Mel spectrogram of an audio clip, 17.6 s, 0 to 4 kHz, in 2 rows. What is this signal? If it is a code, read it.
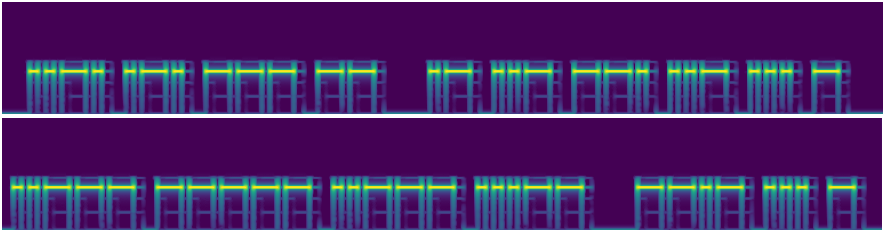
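Morse code, heard as a keyed tone, about 15 wpm, 750 Hz. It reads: FROM AUGUST 2023 QST
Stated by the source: Morse code practice at 15 wpm from the national amateur radio association's code archive.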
